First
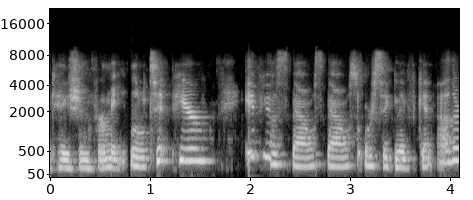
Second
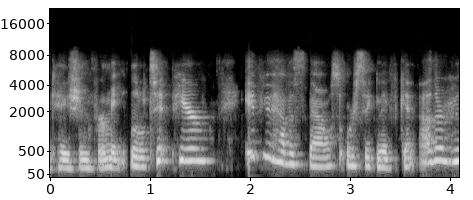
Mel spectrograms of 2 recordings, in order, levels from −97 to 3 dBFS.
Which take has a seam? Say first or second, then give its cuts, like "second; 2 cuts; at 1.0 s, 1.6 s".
first; 2 cuts; at 2.2 s, 2.7 s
